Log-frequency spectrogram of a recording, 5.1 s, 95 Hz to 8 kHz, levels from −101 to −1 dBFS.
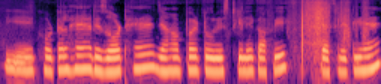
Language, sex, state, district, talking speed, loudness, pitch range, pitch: Hindi, female, Himachal Pradesh, Shimla, 165 wpm, -22 LUFS, 190-210 Hz, 195 Hz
